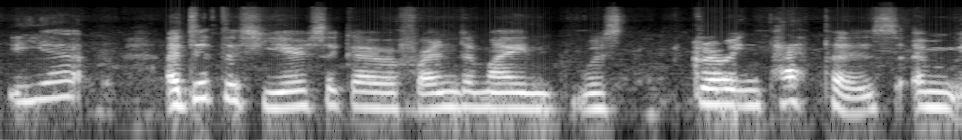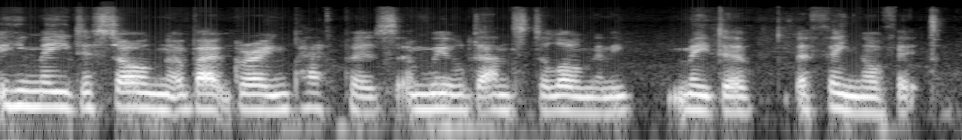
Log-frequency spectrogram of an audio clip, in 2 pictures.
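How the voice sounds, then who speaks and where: A Scottish woman co-hosts a live webinar with a lowish, husky voice. She chats casually, tosses in quick asides and laughs easily. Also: dark tone, rough recording. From Scotland. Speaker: webinar co-host.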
